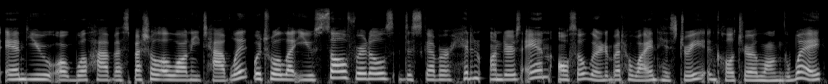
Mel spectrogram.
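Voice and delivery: normal talking voice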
